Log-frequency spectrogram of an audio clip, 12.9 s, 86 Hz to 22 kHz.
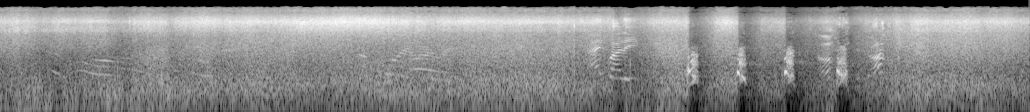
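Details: A dog named Harley at play in a game of fetch in the Pacific surf at Cordova Bay, Victoria, Canada, October 2011; rolling waves first, then a run of five or six quick, loud barks near the end.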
